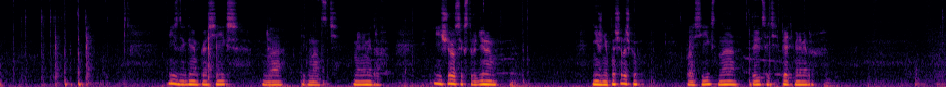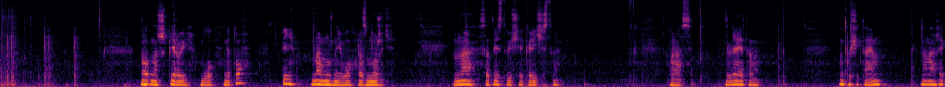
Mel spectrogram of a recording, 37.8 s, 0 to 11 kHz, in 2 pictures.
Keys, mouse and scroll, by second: 3.3 g, 8.1 e, 17.1 e, 19.7 Tab, 28.3-29.5 middle drag, 30.0 Escape, 30.6 `, 33.0-34.5 shift+middle drag, 36.0-37.3 shift+drag.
